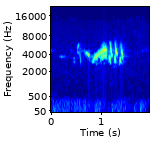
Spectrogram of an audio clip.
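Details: Black redstart delivering one brief song phrase: a thin high warble leading into a scratchy burst of rapid pulsed notes lasting under a second, with quiet low background noise.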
